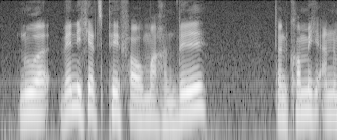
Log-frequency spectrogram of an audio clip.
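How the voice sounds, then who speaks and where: The man's voice has a fairly high pitch and a dark, mellow tone. His pitch varies in an ordinary way. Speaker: farmer. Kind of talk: interview.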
